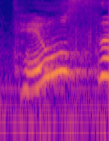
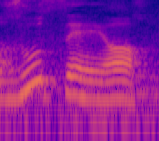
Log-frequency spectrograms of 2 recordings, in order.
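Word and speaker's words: Zeus: 제우스 아니고요. zu스예요.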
